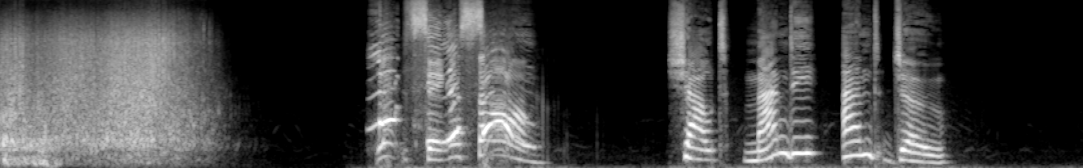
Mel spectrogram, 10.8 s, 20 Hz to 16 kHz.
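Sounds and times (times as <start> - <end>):
water splashing from someone jumping in and swimming: 0.0 - 2.4
speech: 4.0 - 5.5, 6.8 - 9.6.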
